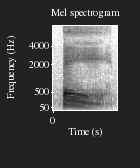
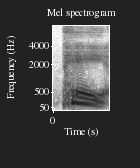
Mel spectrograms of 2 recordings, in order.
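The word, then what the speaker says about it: ပေး: important by the way it's not the P sound from Peter Pennsylvania or Penn it is the B from spoon or spam so when you pronounce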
